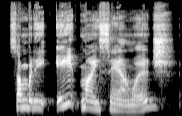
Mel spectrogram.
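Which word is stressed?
ate. The stress is on "ate".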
